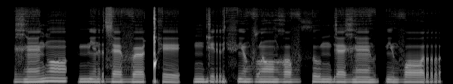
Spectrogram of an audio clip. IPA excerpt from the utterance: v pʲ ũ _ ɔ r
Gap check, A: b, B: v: B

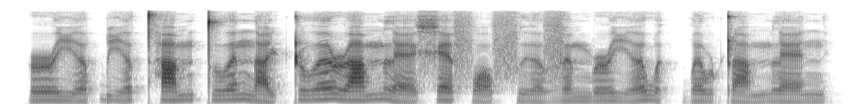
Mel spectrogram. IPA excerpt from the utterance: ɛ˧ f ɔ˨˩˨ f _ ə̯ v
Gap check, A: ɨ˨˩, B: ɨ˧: A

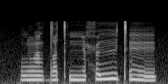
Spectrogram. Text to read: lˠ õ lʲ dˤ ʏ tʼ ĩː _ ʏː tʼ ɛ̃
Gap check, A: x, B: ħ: B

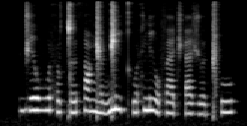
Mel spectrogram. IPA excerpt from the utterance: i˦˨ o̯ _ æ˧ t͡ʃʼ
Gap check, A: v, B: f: B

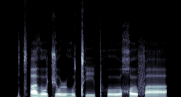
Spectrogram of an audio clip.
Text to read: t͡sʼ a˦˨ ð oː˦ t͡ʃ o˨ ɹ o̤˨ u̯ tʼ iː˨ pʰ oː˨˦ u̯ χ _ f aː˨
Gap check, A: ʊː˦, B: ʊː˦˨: B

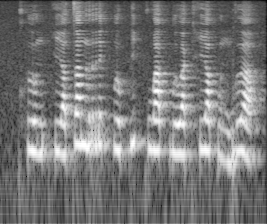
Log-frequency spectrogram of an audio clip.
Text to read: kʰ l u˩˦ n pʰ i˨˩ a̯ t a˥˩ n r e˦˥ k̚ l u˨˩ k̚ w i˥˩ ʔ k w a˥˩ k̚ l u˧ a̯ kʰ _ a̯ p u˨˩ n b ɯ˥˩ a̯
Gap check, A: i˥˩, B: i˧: A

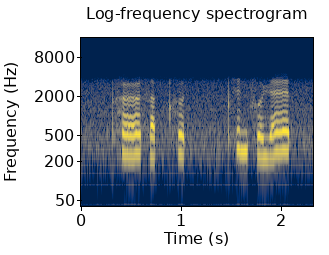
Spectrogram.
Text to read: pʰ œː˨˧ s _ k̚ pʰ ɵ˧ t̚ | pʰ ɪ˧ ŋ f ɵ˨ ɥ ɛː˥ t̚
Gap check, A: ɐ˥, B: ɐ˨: B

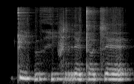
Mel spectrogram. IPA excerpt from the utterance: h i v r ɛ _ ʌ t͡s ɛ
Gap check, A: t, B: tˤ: A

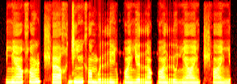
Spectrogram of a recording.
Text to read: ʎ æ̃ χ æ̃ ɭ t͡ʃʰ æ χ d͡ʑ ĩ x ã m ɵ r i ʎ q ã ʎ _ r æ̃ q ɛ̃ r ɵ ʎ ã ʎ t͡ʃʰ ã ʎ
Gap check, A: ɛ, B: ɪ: A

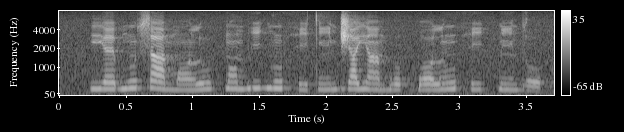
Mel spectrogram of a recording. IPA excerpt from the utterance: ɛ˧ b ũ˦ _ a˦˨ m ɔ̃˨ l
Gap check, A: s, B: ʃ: A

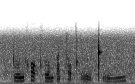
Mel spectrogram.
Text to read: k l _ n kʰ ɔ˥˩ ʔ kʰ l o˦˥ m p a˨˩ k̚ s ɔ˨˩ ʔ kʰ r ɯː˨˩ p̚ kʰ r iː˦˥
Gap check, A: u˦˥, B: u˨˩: A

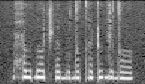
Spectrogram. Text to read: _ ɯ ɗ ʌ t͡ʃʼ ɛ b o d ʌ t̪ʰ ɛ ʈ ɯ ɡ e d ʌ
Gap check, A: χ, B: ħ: B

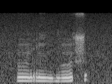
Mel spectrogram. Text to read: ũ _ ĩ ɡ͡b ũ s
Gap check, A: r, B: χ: A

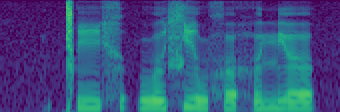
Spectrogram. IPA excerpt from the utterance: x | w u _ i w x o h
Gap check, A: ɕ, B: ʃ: A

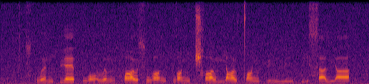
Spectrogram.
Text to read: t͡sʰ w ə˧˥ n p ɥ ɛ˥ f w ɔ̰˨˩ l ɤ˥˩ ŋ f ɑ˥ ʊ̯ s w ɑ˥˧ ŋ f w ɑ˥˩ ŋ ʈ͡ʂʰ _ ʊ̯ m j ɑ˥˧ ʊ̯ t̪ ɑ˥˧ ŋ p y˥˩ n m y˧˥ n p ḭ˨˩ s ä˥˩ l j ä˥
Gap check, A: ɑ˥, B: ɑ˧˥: A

